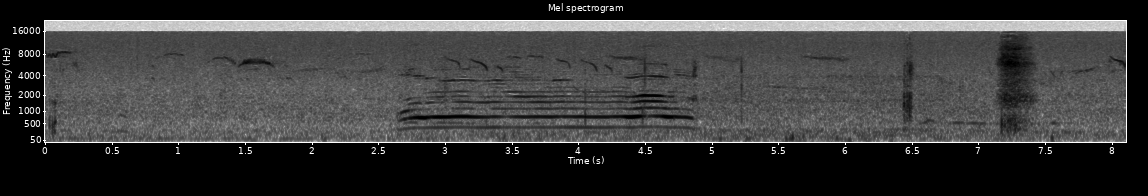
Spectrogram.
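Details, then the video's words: Two domestic cats making strange noises: a sustained, steady-pitched wailing howl of about two seconds with rich harmonics, a slight waver at its end, faint high chirps from other sounds around it, and a brief noise burst near the close. "Two cats making STRANGE noises"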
